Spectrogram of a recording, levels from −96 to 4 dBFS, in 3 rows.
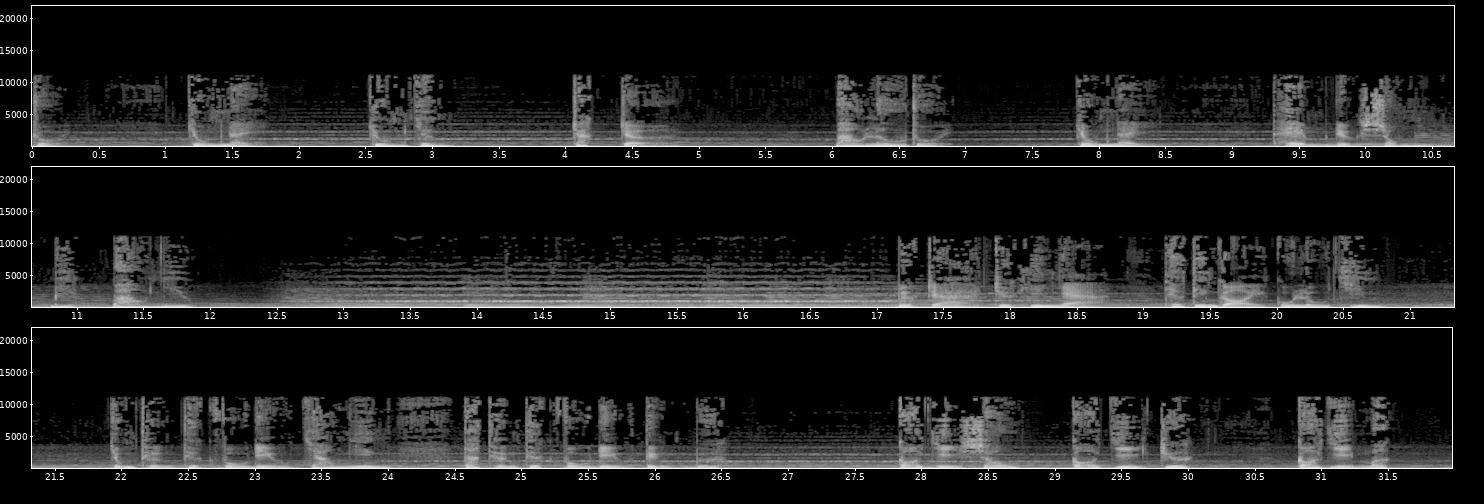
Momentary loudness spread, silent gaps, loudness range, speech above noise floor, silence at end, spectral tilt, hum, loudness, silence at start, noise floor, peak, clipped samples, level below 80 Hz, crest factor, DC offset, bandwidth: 20 LU; none; 7 LU; 33 dB; 0 s; -6.5 dB/octave; none; -22 LUFS; 0 s; -53 dBFS; -4 dBFS; under 0.1%; -46 dBFS; 18 dB; under 0.1%; 11.5 kHz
